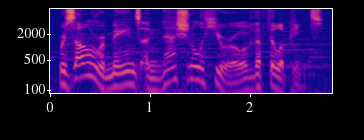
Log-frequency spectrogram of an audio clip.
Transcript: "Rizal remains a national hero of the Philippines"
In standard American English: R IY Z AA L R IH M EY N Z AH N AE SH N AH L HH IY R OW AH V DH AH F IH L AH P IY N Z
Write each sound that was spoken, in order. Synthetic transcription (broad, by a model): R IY Z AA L R IH M EY N Z AH N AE SH N L HH IY R OW AH V DH AH F IH L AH P IY N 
